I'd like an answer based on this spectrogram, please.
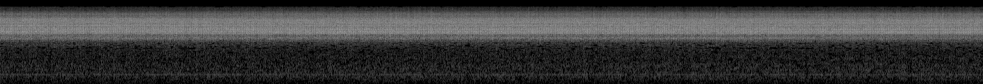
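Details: Blackish cicada droning from rooftop trees at a home, neighbouring trees taking turns; a relentless high, electric-sounding hiss that never pauses for ten seconds, over a faint constant low hum.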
